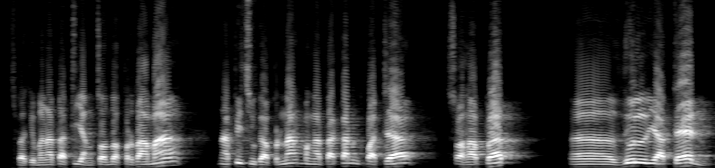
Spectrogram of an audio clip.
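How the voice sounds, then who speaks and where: A man's voice: mid-range voice, sharp tone. Joking Javanese-accented preacher man. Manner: chatty and joking, slips into Javanese, laughs often. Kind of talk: religious study talk.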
